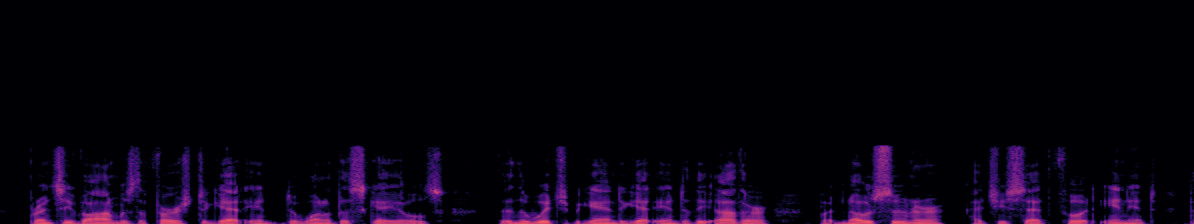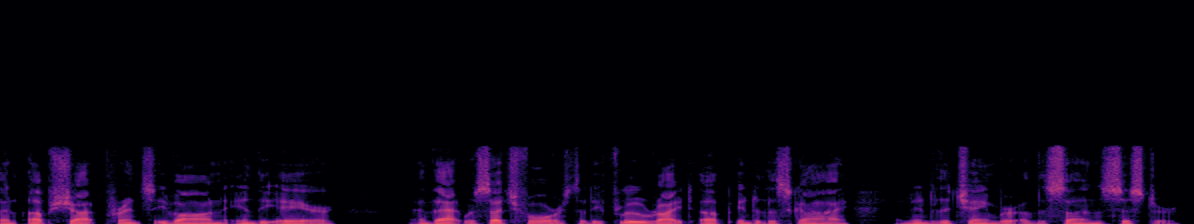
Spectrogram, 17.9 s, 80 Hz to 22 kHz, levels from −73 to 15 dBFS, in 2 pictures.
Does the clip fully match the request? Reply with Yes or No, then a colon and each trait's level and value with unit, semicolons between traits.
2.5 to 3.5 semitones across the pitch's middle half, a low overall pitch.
Yes: average, 3.0 semitones; very low, 90 Hz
